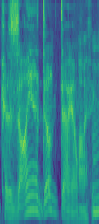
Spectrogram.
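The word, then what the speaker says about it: Kezia: the in the jungle is it Kia dogale or kzia I think the producer is pronounced kazia Kaz kazia dogale it might be a Hebrew name I'm not sure that's a good I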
